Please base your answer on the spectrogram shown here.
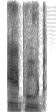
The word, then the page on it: epode: Indian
